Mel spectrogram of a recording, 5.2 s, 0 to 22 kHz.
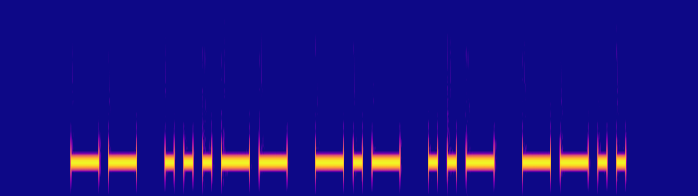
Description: Morse code, heard as a keyed tone, about 17 wpm, 700 Hz. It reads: M3KUZ
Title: DXCC-100 Call Signs - 5 Characters - Repeated 2x - 17wpm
